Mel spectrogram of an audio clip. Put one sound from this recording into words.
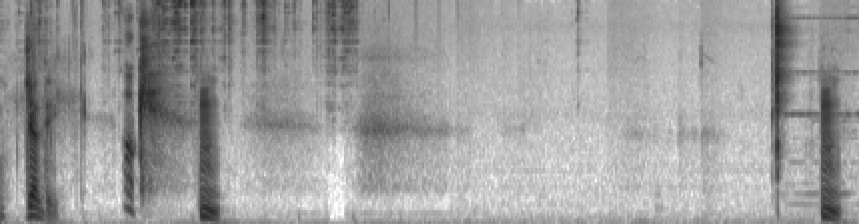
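A young woman speaks playfully in short phrases.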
